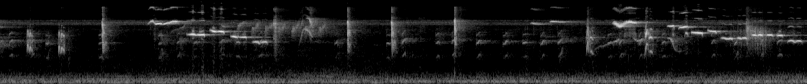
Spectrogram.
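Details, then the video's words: Hồng hạnh bird singing scattered sharp chirps, then dense bursts of high, warbling whistles and fluting slurs, over a constant thin whine and faint low hum. "suab noog txiv leev lau2 tiếng chim hồng hạnh"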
